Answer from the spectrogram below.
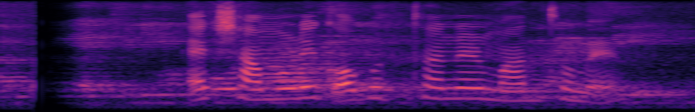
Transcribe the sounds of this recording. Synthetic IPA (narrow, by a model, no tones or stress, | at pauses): ɛkʃamoɾikɔbost̪ʰaneɾmad̪ʱːome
